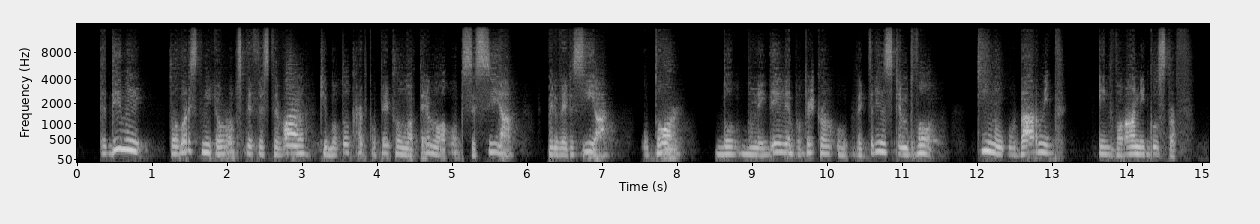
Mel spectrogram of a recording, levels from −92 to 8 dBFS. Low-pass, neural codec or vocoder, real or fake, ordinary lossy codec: 14.4 kHz; codec, 44.1 kHz, 0.9 kbps, DAC; fake; none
